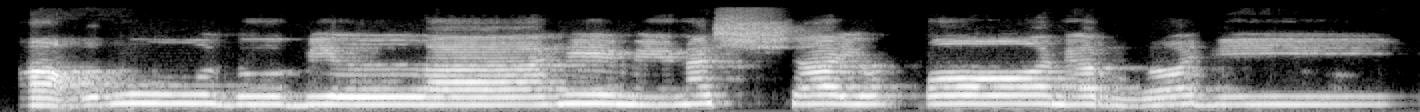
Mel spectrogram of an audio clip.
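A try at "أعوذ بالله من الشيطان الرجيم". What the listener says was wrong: Ya, itmamul harokatnya atau kesempurnaan harokatnya pada kasroh diluruskan lagi. Ni, jangan nir, nir, nir, nir rojim.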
